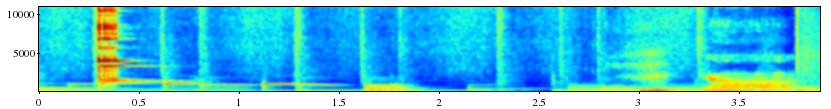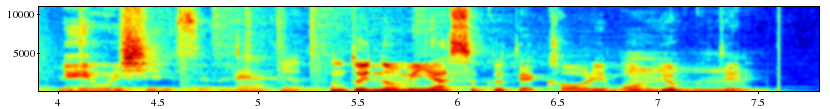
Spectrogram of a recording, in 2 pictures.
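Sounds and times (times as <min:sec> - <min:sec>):
beer glasses clinking in a toast: 0:00.2 - 0:00.8
speech: 0:03.4 - 0:07.6.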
